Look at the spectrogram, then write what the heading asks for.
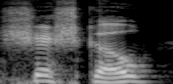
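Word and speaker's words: Šeško: Resiland today is not that guy, but the players they're looking at, both Ali Watkins and Shesho, apparently that's how you say his name.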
